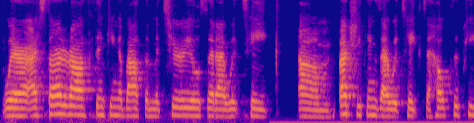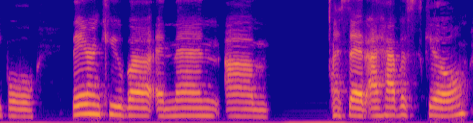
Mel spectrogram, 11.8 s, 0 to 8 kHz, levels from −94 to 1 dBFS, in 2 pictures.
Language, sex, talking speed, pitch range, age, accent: English, female, 170 wpm, 165-190 Hz, 20-39, American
